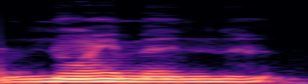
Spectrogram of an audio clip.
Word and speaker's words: Neumann: to say something about the Alfred Neumann or Neumann, as I prefer to pronounce it, living theater experience.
